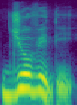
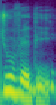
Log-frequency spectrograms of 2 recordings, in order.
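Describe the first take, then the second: First: The first vowel sounds like 'oh'. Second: The first vowel sounds like 'oo'. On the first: The speaker calls it right. "উচ্চারণ হবে জোভেদি" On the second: The speaker calls it wrong. "আমরা অনেকেই এখানে ভুল উচ্চারণ করি, বলি জুভেদি"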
